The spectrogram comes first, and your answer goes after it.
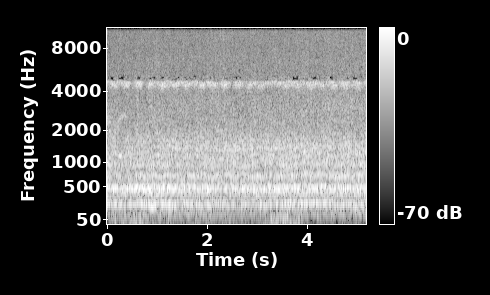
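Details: Bees giving a steady, dense natural buzz, a continuous droning hum with layered low tones and a thin high whine held throughout, no other clear sounds.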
